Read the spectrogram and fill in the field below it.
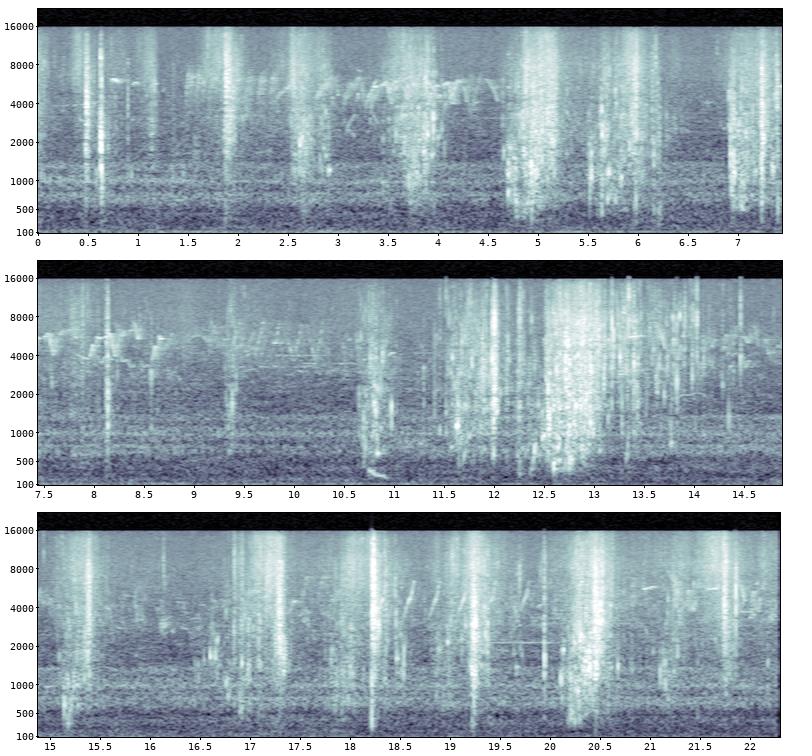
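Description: Rubber boots squelch and splash through shallow water and wet grass.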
